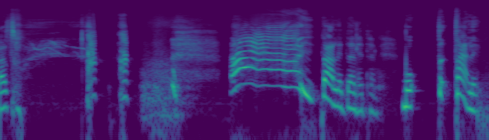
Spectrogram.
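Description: A woman laughs loudly into a close microphone.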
